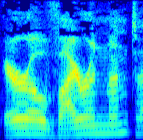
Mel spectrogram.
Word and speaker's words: AeroVironment: It's called AeroVironment, I think is how you pronounce it. It's environment with arrow instead of the E.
